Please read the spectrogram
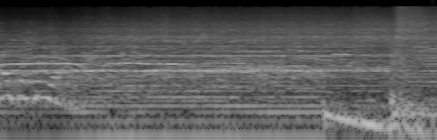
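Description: Live music played over a club PA, with a performer's voice through the microphone and crowd noise; a deep bass note comes in near the end.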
